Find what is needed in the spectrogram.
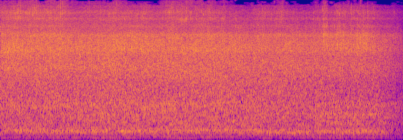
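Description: A pack of speedway motorcycles with JAP single-cylinder engines racing together, a dense, steady, loud engine noise.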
